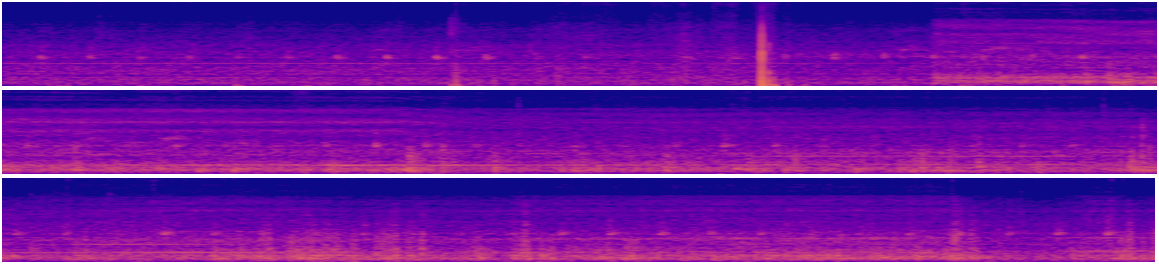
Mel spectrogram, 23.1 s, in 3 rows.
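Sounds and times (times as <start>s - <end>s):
train wheels rumbling on rails: 6.2s - 23.0s.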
